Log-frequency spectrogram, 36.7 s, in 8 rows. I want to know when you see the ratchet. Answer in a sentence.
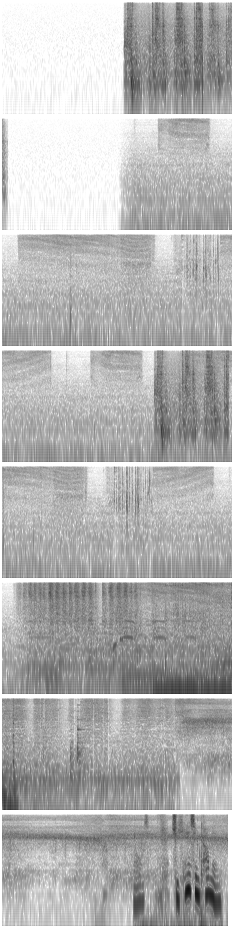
You can hear the ratchet from 2.4 to 4.7 s, from 16.8 to 18.4 s and from 26.0 to 27.9 s.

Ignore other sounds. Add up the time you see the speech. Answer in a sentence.
You can hear the speech for 2 seconds altogether.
